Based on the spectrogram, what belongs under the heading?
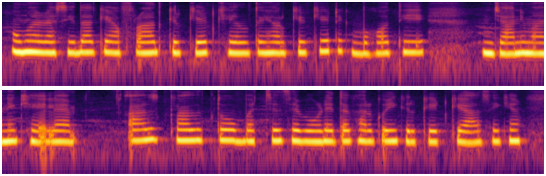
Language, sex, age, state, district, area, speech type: Urdu, female, 18-30, Bihar, Khagaria, rural, spontaneous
